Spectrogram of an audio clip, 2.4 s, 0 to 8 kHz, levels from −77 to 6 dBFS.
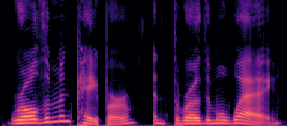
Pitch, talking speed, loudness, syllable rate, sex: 200 Hz, 200 wpm, -18 LUFS, 4.9 syllables/s, female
